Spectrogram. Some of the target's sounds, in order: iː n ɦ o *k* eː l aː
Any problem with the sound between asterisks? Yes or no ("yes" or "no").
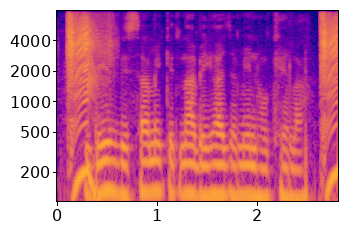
yes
